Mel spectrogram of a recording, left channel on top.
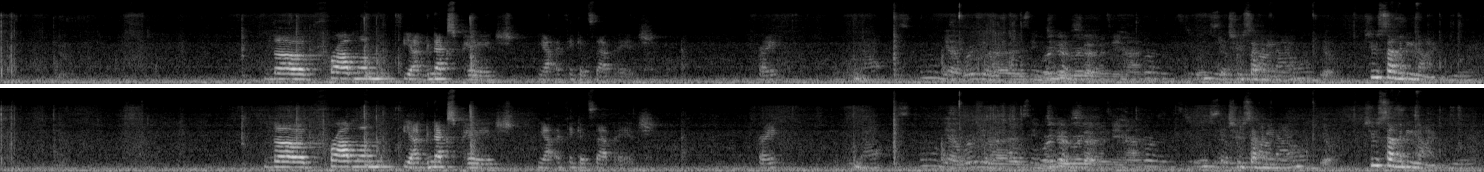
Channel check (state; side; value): normal; both; correlation 0.15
